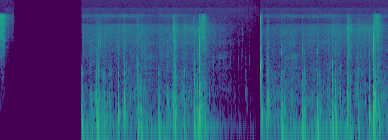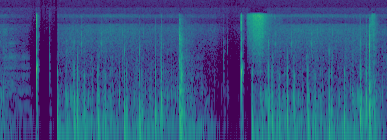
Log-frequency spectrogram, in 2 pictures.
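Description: Wooden blocks are chopped with rapid knocking thuds.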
